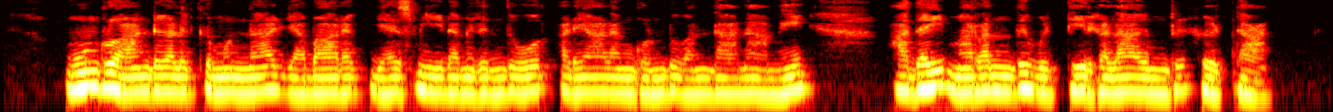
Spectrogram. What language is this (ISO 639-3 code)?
tam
